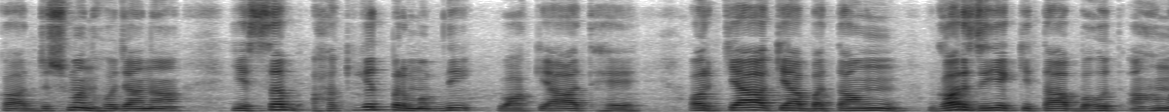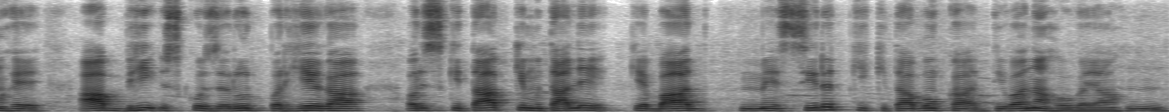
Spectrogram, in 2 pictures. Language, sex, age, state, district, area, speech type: Urdu, male, 18-30, Bihar, Purnia, rural, spontaneous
